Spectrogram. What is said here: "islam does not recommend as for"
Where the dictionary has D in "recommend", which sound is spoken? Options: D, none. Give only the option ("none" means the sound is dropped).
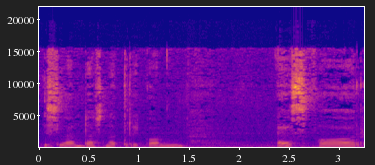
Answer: none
